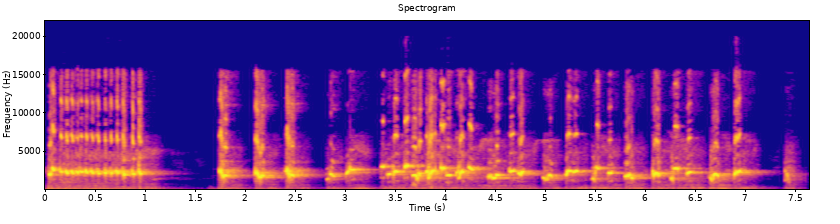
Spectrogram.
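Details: Female sooty-headed bulbul calling a male, a sharp fighting-style rapid call: a quick burst of bright chirps, a pause, then a long run of clipped two-part notes, each dipping then rising, tumbling in fast succession.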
